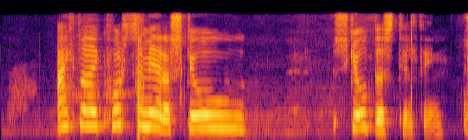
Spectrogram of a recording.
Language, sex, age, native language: Icelandic, female, 11, Icelandic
